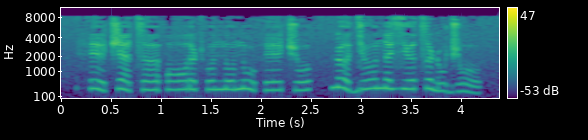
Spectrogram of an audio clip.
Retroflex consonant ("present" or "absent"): present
